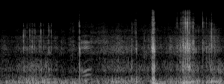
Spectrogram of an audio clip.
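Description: Dog sled runners scraping and rumbling over packed snow, with a sharp knock about three quarters in and a short, louder crunching scrape near the end.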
